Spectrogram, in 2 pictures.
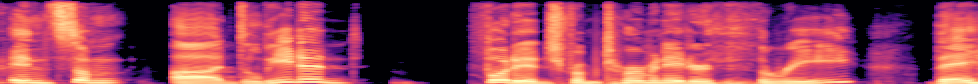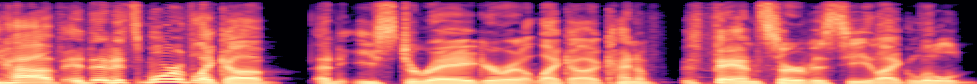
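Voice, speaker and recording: A man's voice: fairly high pitch, normal speed, fairly bright tone, no echo, studio quality. A man co-hosting a casual podcast, rambling and correcting himself as he tells stories. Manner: rambling, self-correcting storyteller. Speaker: podcast co-host.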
